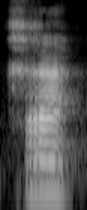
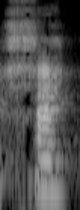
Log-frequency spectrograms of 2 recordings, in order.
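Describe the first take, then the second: First: The syllable starts with a throaty h sound. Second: The same.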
